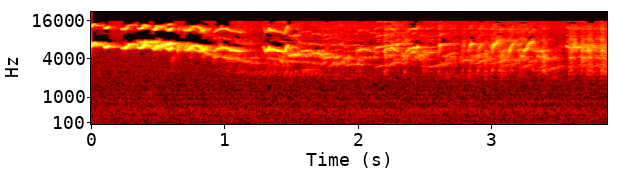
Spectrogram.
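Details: Finch song inside a non-breeding community aviary in Edmonton, Canada, opening with a loud high whistled note that slides downward, then dense warbling twitters that continue to the end.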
